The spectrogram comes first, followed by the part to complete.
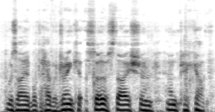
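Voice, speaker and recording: A man with a medium-pitched voice talks fast in a fairly even tone, vlogging casually while walking a long pilgrimage route and rambling through his plans as he thinks aloud. He's outdoors on a rural dirt track, and the recording is noisy from walking, with countryside sounds behind him.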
